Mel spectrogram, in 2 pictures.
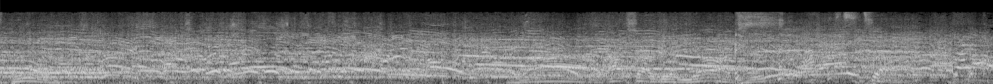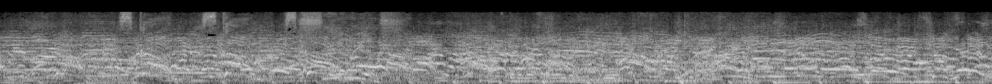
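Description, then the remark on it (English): A large crowd of about 1,000 people chatters and shouts outside a house the day after a referendum was announced, in a loud, continuous wall of overlapping voices, with occasional whoops rising above the steady hubbub for the full twenty seconds. “It was like about 1,000 people outside man's house, and then this.”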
